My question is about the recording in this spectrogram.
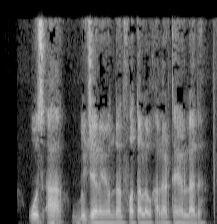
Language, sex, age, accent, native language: Uzbek, male, 18-24, Farg'ona, Uzbek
